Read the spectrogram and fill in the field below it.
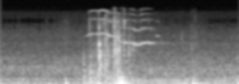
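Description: A door latch clicks and the door opens.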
